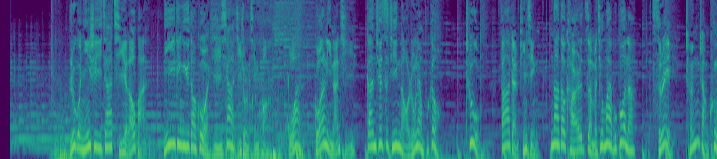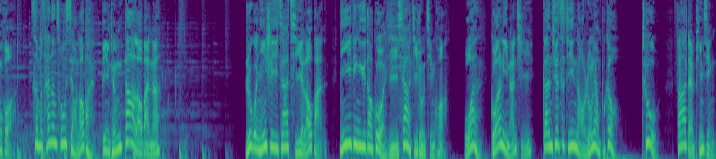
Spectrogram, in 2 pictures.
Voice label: 男 栏目包装 宣传; 智慧谷

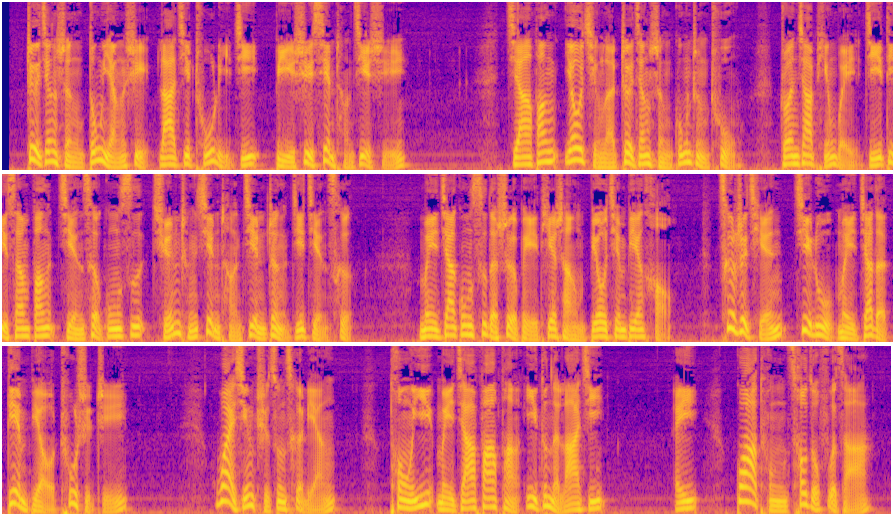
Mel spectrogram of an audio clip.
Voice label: 男 解说; 某市垃圾处理机比试现场纪实

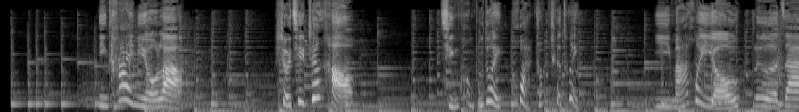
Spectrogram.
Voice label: 女 游戏 麻将

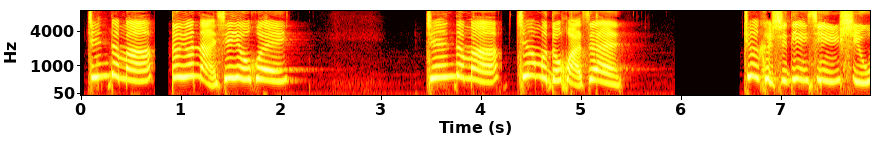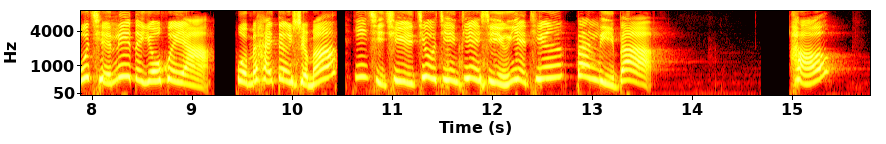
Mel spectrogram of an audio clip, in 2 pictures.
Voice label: 女 年轻甜美, 广告促销 促销 电信 女; 促销男女; 国语女声配音

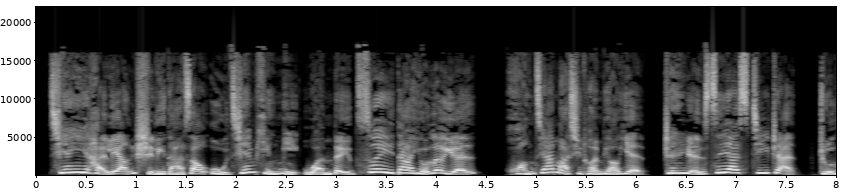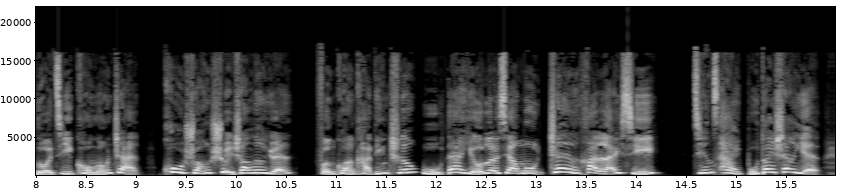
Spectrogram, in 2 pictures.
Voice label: 女 房地产广告 宣传简介; 海亮悦府

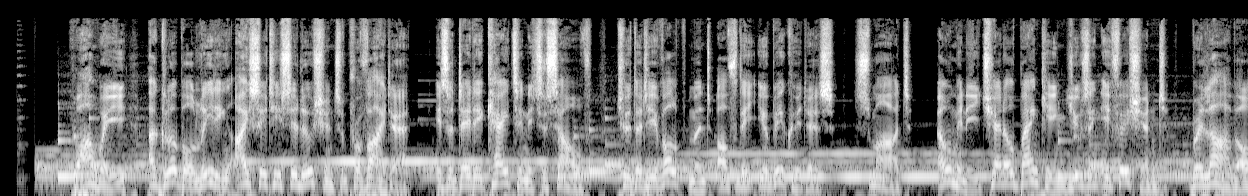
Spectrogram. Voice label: 英男; 华为金融

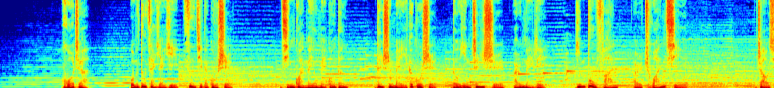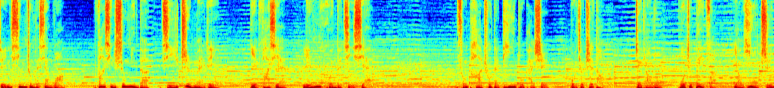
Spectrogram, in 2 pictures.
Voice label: 温情 品质, 国语男声配音; 传奇人生; 大气沉稳

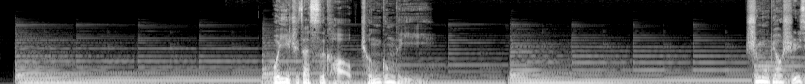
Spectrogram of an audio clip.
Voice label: 宣传片; 中康

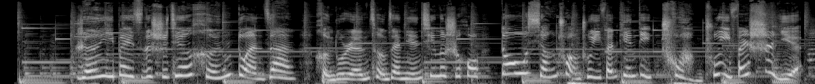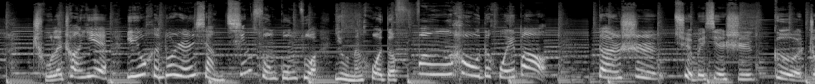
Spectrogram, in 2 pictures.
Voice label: 女 广告 轻松活泼 煽动; 蚂蚁计划; 微商

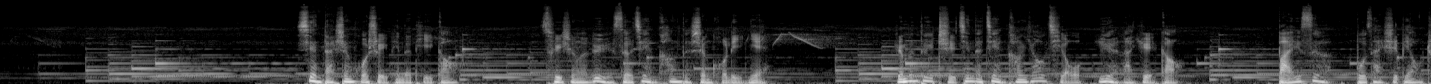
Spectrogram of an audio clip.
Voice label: 男, 电视广告

